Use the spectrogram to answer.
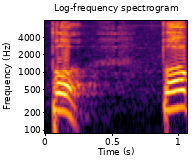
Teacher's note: You have closely और tightly brought the lips together · You suddenly release the lips. So what happens? The air come with a force. इसको अपन कहते हैं aspirated sound.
